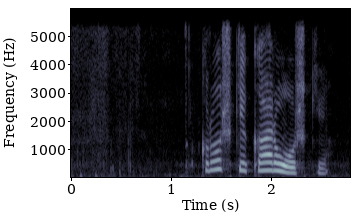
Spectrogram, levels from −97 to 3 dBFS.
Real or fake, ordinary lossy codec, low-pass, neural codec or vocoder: fake; none; 5.4 kHz; codec, 16 kHz, 8 kbps, FunCodec, trained on Chinese and English, 25 frames a second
